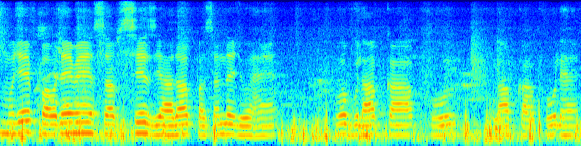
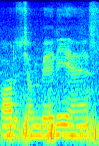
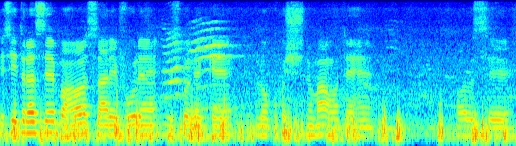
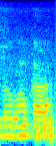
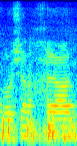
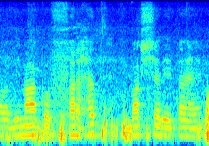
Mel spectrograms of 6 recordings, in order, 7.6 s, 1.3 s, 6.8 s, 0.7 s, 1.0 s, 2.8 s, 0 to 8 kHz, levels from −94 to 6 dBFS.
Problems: constant background noise, continuous background conversations, low volume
